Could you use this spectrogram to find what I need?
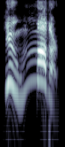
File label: battle cry; eft; usec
